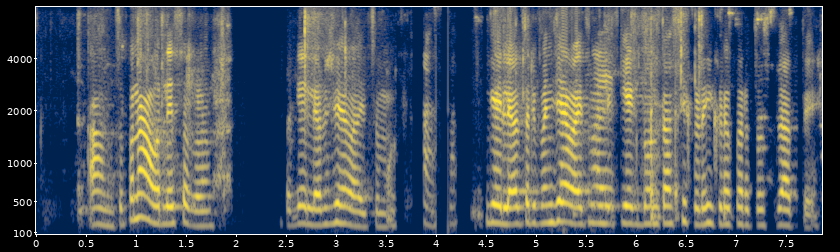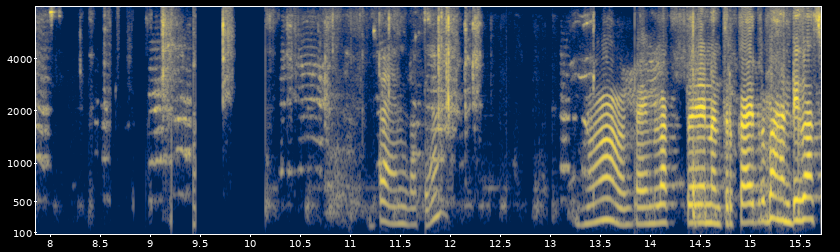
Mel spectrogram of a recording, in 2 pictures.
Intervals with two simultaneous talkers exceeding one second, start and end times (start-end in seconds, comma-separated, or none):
none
